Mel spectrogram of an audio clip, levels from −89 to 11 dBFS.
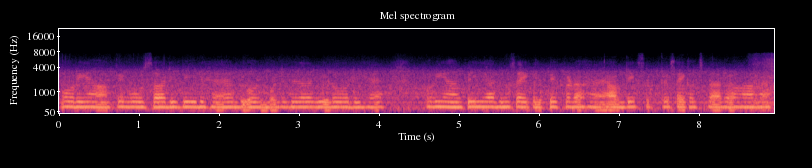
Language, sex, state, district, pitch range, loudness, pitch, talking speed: Hindi, female, Haryana, Rohtak, 205-215 Hz, -16 LUFS, 210 Hz, 155 wpm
